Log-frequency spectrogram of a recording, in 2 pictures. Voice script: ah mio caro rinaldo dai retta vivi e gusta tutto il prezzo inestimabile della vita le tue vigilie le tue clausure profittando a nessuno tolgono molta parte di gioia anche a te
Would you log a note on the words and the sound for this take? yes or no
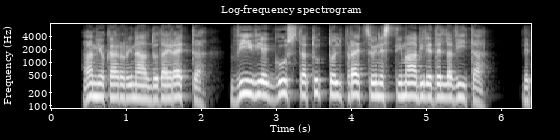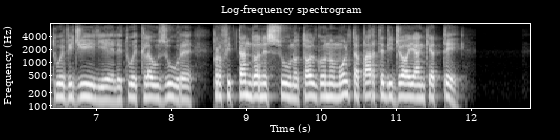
no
